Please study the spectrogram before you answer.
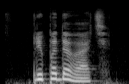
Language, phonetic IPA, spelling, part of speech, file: Russian, [prʲɪpədɐˈvatʲ], преподавать, verb, Ru-преподавать.ogg
- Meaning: to teach, to lecture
